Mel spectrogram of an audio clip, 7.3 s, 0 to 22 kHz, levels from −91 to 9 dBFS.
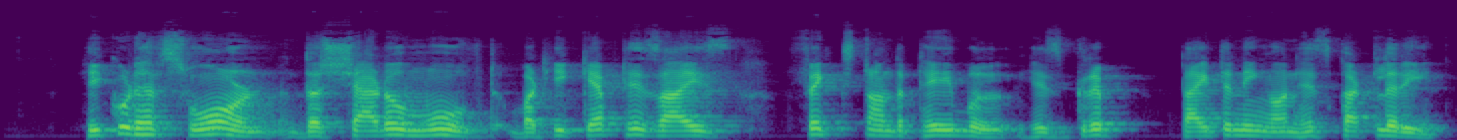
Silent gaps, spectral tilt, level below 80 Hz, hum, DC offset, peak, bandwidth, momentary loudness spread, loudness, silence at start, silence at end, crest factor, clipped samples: none; -6 dB/octave; -64 dBFS; none; under 0.1%; 0 dBFS; 8.6 kHz; 7 LU; -18 LUFS; 0.45 s; 0.1 s; 18 dB; under 0.1%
